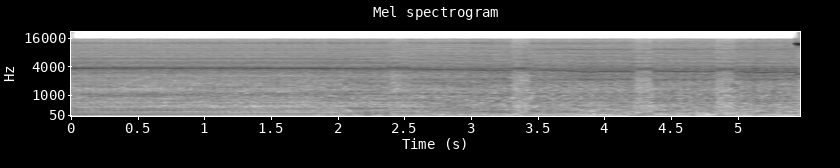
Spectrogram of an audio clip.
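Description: Cordless drill running steadily as it bores a 28 mm Forstner bit into plywood, with a high motor whine that sinks slightly in pitch under load toward the end.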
